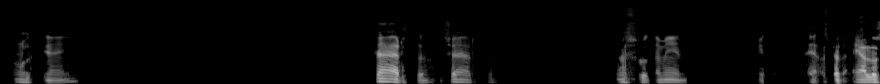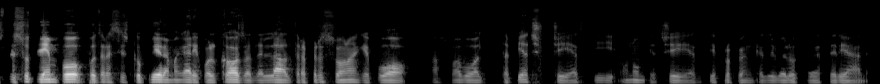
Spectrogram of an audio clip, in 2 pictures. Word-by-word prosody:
Okay. 105 Hz, 0 st, -14 dB, 3.0 s
Certo, 105 Hz, -7 st, -1 dB
certo. 115 Hz, -3 st, -12 dB, 1.2 s
Assolutamente. 105 Hz, -1 st, -11 dB, 0.6 s
E -, -, -21 dB, 0.4 s
e -, -, -10 dB
aspetta, -, -, -6 dB
e, 115 Hz, -, -7 dB
allo 110 Hz, +1 st, +4 dB
stesso 130 Hz, +3 st, -5 dB
tempo, 115 Hz, 0 st, +8 dB
potresti 105 Hz, -2 st, -5 dB
scoprire, 110 Hz, 0 st, +2 dB
magari, 105 Hz, 0 st, -3 dB
qualcosa 100 Hz, 0 st, 0 dB
dell'altra 95 Hz, 0 st, -3 dB
persona 105 Hz, 0 st, -7 dB
che 95 Hz, -2 st, -13 dB
può, 95 Hz, -2 st, -4 dB, 0.2 s
a -, -, -27 dB
sua 100 Hz, +1 st, -19 dB
volta, 95 Hz, -2 st, -14 dB
piacerti 95 Hz, -2 st, -13 dB
o 100 Hz, -, -23 dB
non 100 Hz, -1 st, -14 dB
piacerti 95 Hz, +1 st, -16 dB
proprio, 95 Hz, -1 st, -17 dB
anche 90 Hz, 0 st, -22 dB
a -, -, -21 dB
livello 95 Hz, 0 st, -13 dB
caratteriale 90 Hz, -1 st, -14 dB
100 Hz, 105 wpm, -24 LUFS, 95-105 Hz, 3.0 s, tempo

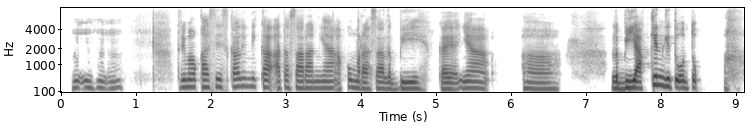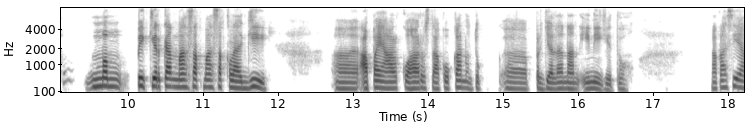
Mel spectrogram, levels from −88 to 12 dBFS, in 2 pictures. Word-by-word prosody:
Mhm 190 Hz, +1 st, -7 dB
mhm. 180 Hz, -1 st, -11 dB, 0.8 s
Terima 205 Hz, +1 st, -2 dB
kasih 205 Hz, +1 st, -3 dB
sekali 220 Hz, +3 st, -5 dB
nih, 225 Hz, -1 st, -10 dB
Kak, 205 Hz, -2 st, +1 dB
atas 185 Hz, +1 st, -5 dB
sarannya, 185 Hz, 0 st, -2 dB
aku 160 Hz, +6 st, -8 dB
merasa 170 Hz, -1 st, -3 dB
lebih 170 Hz, 0 st, -3 dB, 0.2 s
kayaknya, 170 Hz, +2 st, -2 dB, 0.5 s
eee, 165 Hz, -2 st, -6 dB, 0.8 s
lebih 180 Hz, +1 st, +4 dB
yakin 180 Hz, +10 st, +5 dB
gitu 205 Hz, -2 st, +5 dB
untuk 185 Hz, +2 st, -5 dB, 0.9 s
mem 220 Hz, +4 st, +3 dB, 0.2 s
pikirkan 230 Hz, -2 st, +6 dB
masak-masak 210 Hz, 0 st, +2 dB
lagi, 185 Hz, -1 st, +2 dB, 0.9 s
eee, 170 Hz, -1 st, -2 dB
apa 175 Hz, +3 st, +5 dB
yang 180 Hz, -2 st, +3 dB
alku 175 Hz, +1 st, -5 dB
harus 175 Hz, +1 st, +1 dB
lakukan 180 Hz, +3 st, -2 dB
untuk, 165 Hz, +1 st, -11 dB, 0.2 s
eee, 165 Hz, -3 st, -6 dB
perjalanan 165 Hz, 0 st, -2 dB
ini, 170 Hz, 0 st, -2 dB
gitu. 145 Hz, +2 st, -10 dB, 1.1 s
Makasih 195 Hz, +4 st, -3 dB
180 Hz, 110 wpm, -23 LUFS, 170-205 Hz, 1.1 s, pikirkan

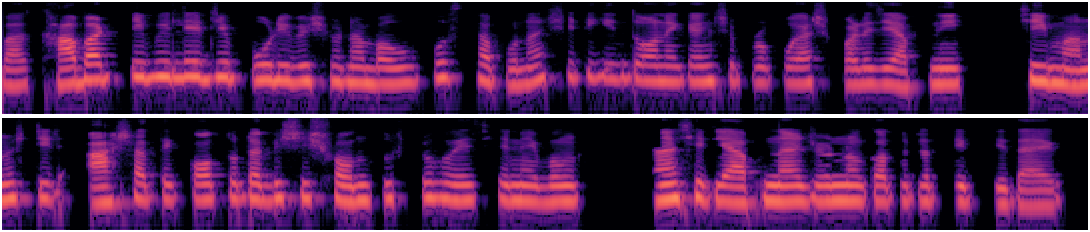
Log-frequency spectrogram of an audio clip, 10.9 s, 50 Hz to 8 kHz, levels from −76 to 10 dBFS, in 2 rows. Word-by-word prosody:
বা 185 Hz, -, -1 dB, 0.2 s
খাবার 205 Hz, +5 st, +5 dB
টেবিলের 270 Hz, -1 st, +3 dB
যে 265 Hz, -, +3 dB
পরিবেশনা 225 Hz, -2 st, +1 dB
বা -, -, +1 dB
উপস্থাপনা, 225 Hz, -4 st, -3 dB
সেটি 265 Hz, +1 st, -8 dB
কিন্তু 250 Hz, 0 st, -5 dB
অনেকাংশে 225 Hz, 0 st, -2 dB
প্র 210 Hz, -, -5 dB
প্রকাস 205 Hz, 0 st, -3 dB
করে 195 Hz, 0 st, -1 dB
যে, 200 Hz, -, +1 dB
আপনি 200 Hz, +3 st, -2 dB, 0.4 s
সেই 230 Hz, -2 st, +4 dB
মানুষটির 210 Hz, +3 st, 0 dB, 0.2 s
আশাতে, 200 Hz, +3 st, -2 dB
কতটা 205 Hz, +1 st, +1 dB
বেশি 215 Hz, 0 st, -1 dB
সন্তুষ্ট 205 Hz, +2 st, 0 dB
হয়েছেন 195 Hz, 0 st, 0 dB
এবং 185 Hz, +1 st, +1 dB, 0.5 s
আ -, -, +7 dB
সেটি 210 Hz, -3 st, 0 dB
আপনার 185 Hz, +1 st, +3 dB
জন্য 190 Hz, +1 st, +4 dB
কতটা 190 Hz, 0 st, -3 dB
তৃপ্তিদায়ক। 165 Hz, -4 st, -4 dB
205 Hz, 160 wpm, -24 LUFS, 190-225 Hz, 0.5 s, আ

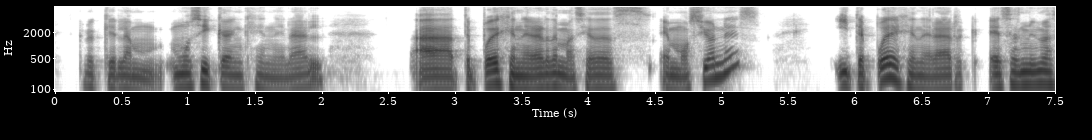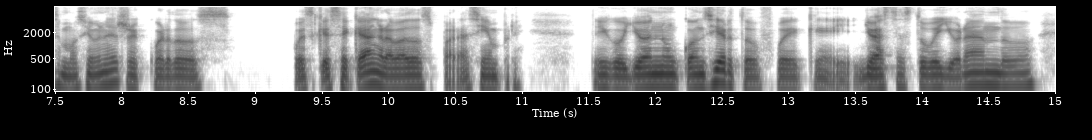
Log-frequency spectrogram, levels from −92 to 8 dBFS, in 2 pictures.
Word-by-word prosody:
Creo 110 Hz, -2 st, -9 dB
que 105 Hz, -, -2 dB
la 105 Hz, -1 st, -1 dB
música 110 Hz, +6 st, 0 dB
en 105 Hz, -1 st, -3 dB
general, 100 Hz, 0 st, -5 dB, 0.6 s
ah, 95 Hz, 0 st, +5 dB
te -, -, -2 dB
puede 125 Hz, +4 st, +6 dB
generar 105 Hz, -3 st, +3 dB
demasiadas 100 Hz, -1 st, -1 dB
emociones 170 Hz, -, 0 dB, 0.5 s
y -, -, +1 dB
te -, -, +1 dB
puede 175 Hz, 0 st, +6 dB
generar 105 Hz, -3 st, -1 dB, 0.2 s
esas 110 Hz, +2 st, +1 dB
mismas 125 Hz, 0 st, +4 dB
emociones, 110 Hz, +6 st, -2 dB
recuerdos, 100 Hz, -1 st, -5 dB, 0.4 s
pues, -, -, -4 dB
que -, -, 0 dB
se -, -, -2 dB
quedan 130 Hz, -, +4 dB
grabados 105 Hz, -1 st, +1 dB
para 90 Hz, -4 st, -7 dB
siempre. 100 Hz, -1 st, -6 dB, 0.5 s
Digo, 105 Hz, -1 st, -1 dB
yo 110 Hz, +2 st, +2 dB
en 110 Hz, 0 st, +4 dB
un 110 Hz, -1 st, +1 dB
concierto 110 Hz, -2 st, +1 dB
fue 95 Hz, -1 st, -5 dB
que -, -, -8 dB
yo 100 Hz, +1 st, +1 dB
hasta 100 Hz, +2 st, -1 dB
estuve 105 Hz, 0 st, -2 dB
llorando 115 Hz, +3 st, -1 dB
105 Hz, 150 wpm, -22 LUFS, 100-115 Hz, 0.6 s, puede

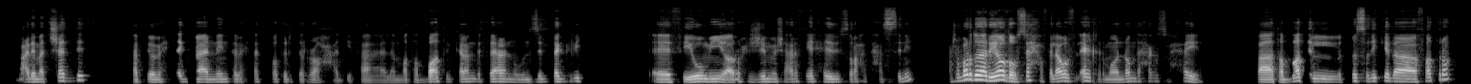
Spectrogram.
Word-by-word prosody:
وبعد 125 Hz, -, -3 dB
ما 125 Hz, -2 st, +1 dB
اتشدِّت، 165 Hz, -, -3 dB, 0.4 s
فبتبقى 115 Hz, +1 st, -4 dB
محتاج 115 Hz, +3 st, -6 dB
بقى 120 Hz, -1 st, +3 dB
إن 120 Hz, 0 st, -5 dB
أنت 125 Hz, -1 st, -6 dB
محتاج 115 Hz, +4 st, -14 dB
فترة 120 Hz, -1 st, -14 dB
الراحة 105 Hz, -3 st, -12 dB
دي. 100 Hz, +1 st, -21 dB
فلمّا 100 Hz, +1 st, -13 dB
طبقت 110 Hz, +6 st, 0 dB
الكلام 125 Hz, +2 st, -5 dB
ده 125 Hz, -, -13 dB
فعلًا 130 Hz, 0 st, -2 dB
ونزلت 120 Hz, +4 st, -11 dB
أجري، 145 Hz, +2 st, -2 dB, 0.7 s
آآ، 115 Hz, 0 st, +1 dB
في 115 Hz, 0 st, -6 dB
يومي 130 Hz, +1 st, +3 dB
أروح 125 Hz, +2 st, 0 dB
الgym 120 Hz, +1 st, -9 dB
مش 125 Hz, -1 st, -5 dB
عارف 125 Hz, +1 st, -9 dB
إيه، 130 Hz, -, -3 dB
الحتة 130 Hz, -1 st, -5 dB
دي 125 Hz, -, -4 dB
الصراحة 120 Hz, -1 st, -11 dB
اتحسنت، -, -, -9 dB, 0.3 s
عشان 160 Hz, -, -8 dB
برضه 220 Hz, -1 st, +9 dB
هي 210 Hz, -, +11 dB
رياضة 195 Hz, -2 st, +8 dB
وصحة 145 Hz, +3 st, -2 dB
في 130 Hz, -, -26 dB
الأول 145 Hz, +5 st, +4 dB
وفي 155 Hz, -1 st, -6 dB
الآخر، 140 Hz, -9 st, -2 dB
ما 115 Hz, -, -5 dB
هو -, -, -1 dB
النوم 135 Hz, +5 st, -5 dB
ده 135 Hz, -, -11 dB
حاجة 145 Hz, +1 st, -14 dB
صحية. 140 Hz, -4 st, -8 dB, 0.5 s
فطبقت 115 Hz, -1 st, +3 dB
القصة 135 Hz, +3 st, -4 dB
دي 155 Hz, -, -1 dB
كده 140 Hz, -5 st, +4 dB
فترة، 220 Hz, -, -3 dB
125 Hz, 210 wpm, -24 LUFS, 115-140 Hz, 0.7 s, هي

